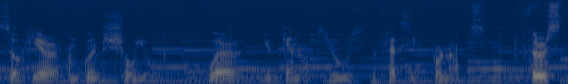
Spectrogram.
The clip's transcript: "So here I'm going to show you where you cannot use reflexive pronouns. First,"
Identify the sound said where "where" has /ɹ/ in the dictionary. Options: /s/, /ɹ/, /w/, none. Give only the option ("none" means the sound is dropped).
/ɹ/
